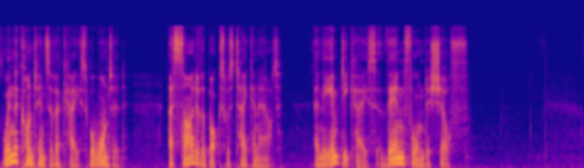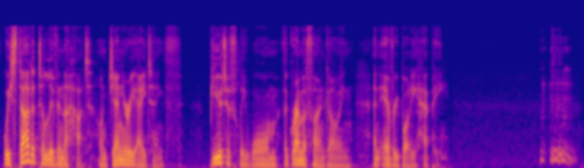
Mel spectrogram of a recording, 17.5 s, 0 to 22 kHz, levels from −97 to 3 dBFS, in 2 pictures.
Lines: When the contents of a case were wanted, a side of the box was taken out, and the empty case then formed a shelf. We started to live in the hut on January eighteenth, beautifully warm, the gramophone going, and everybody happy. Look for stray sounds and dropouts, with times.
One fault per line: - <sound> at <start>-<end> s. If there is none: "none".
- throat clearing at 16.9-17.5 s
